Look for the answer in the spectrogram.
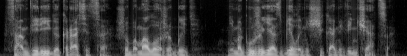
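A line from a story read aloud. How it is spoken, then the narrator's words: Muttering. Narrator (Russian): Он бормотал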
